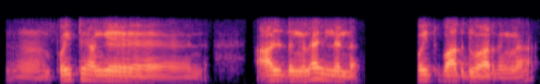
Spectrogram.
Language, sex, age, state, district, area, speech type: Tamil, male, 45-60, Tamil Nadu, Dharmapuri, rural, conversation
